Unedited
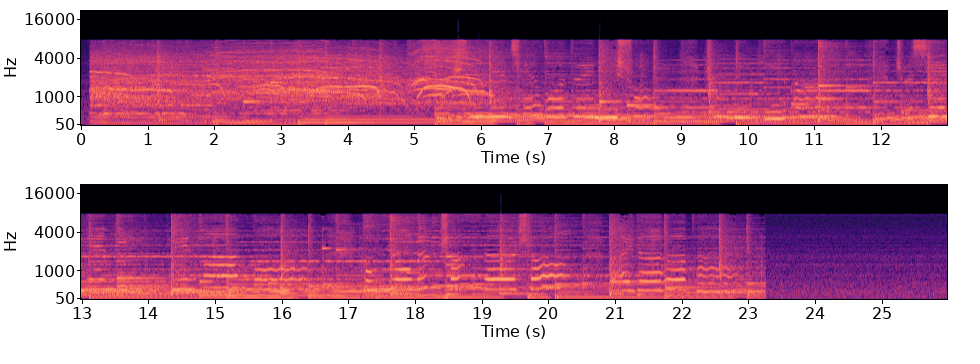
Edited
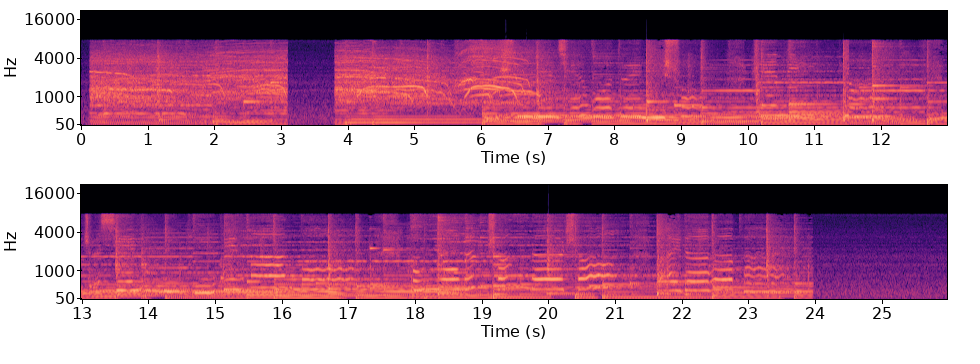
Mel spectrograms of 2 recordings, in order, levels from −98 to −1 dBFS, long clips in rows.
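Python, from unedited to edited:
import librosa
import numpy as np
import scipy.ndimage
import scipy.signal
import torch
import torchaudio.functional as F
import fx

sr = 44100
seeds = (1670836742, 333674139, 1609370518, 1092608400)

y = fx.edit(x, sr, fx.insert_room_tone(at_s=3.09, length_s=0.71),
    fx.swap(start_s=9.46, length_s=1.24, other_s=13.08, other_length_s=1.34), tone=tone)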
